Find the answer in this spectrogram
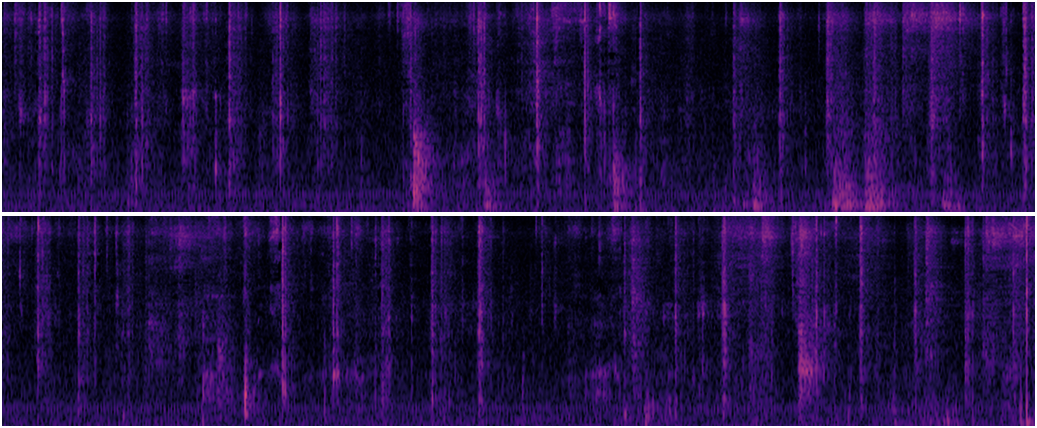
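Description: Close-miked crunching and chewing of a crunchy candy stick: a dense, irregular run of crisp clicks and crackles, with a few softer wet mouth sounds among them.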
